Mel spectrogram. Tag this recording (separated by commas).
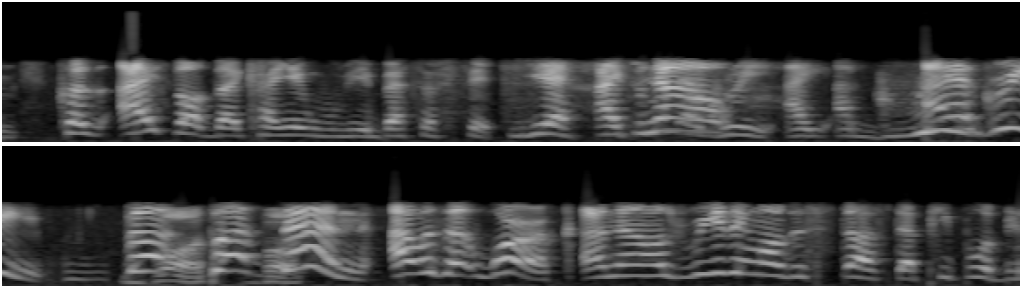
Speech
